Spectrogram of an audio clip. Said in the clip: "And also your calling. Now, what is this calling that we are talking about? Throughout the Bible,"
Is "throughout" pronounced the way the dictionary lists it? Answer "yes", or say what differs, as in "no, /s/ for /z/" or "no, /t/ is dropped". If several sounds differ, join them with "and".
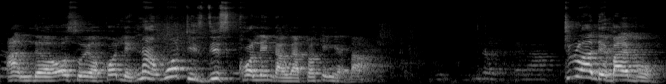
no, /t/ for /θ/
